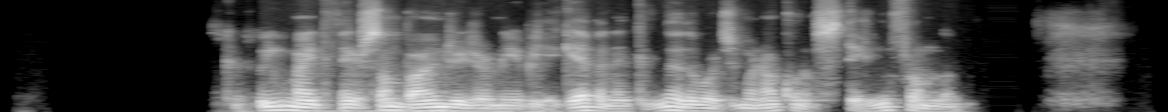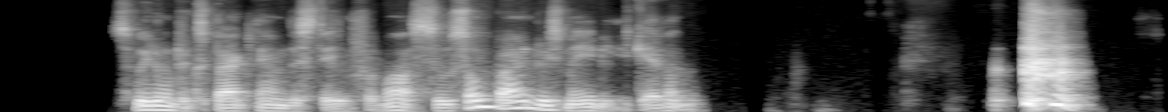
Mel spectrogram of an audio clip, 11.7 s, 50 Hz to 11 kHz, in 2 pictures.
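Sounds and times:
speech: 0:01.2 - 0:05.5, 0:06.5 - 0:09.5, 0:10.8 - 0:11.3
cough: 0:10.9 - 0:11.4.

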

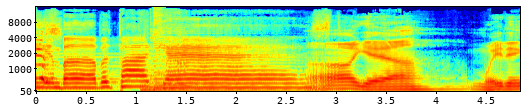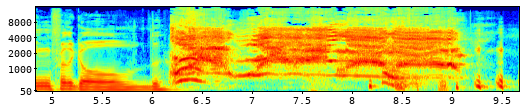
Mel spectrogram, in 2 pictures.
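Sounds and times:
speech: 0:00.1 - 0:06.6, 0:08.4 - 0:09.6
pug dog screaming: 0:06.2 - 0:09.2
laughter: 0:08.1 - 0:09.6.

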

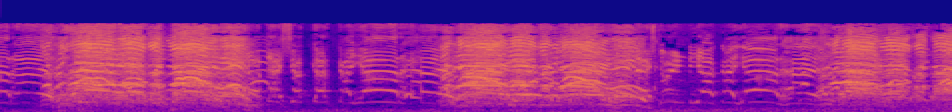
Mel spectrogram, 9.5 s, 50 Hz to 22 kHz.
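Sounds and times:
crowd of children chanting protest slogans outdoors outside the Quetta Press Club: 0:00.4 - 0:02.8, 0:04.4 - 0:06.6, 0:08.2 - 0:09.5.

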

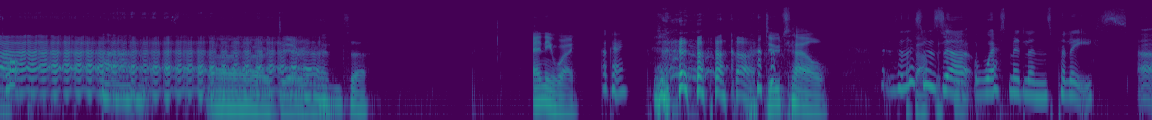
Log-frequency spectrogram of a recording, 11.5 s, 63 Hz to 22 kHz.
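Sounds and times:
laughter: 0:00.0 - 0:03.4, 0:06.6 - 0:08.1
person imitating a sheep bleat: 0:00.0 - 0:03.4
speech: 0:03.4 - 0:03.8, 0:05.4 - 0:11.5.

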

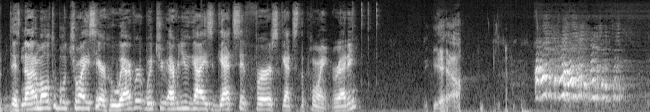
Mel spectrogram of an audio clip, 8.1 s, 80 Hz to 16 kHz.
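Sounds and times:
speech: 0:00.0 - 0:04.6, 0:05.4 - 0:05.8
wild turkey gobble with rattling throaty notes: 0:06.6 - 0:08.1.

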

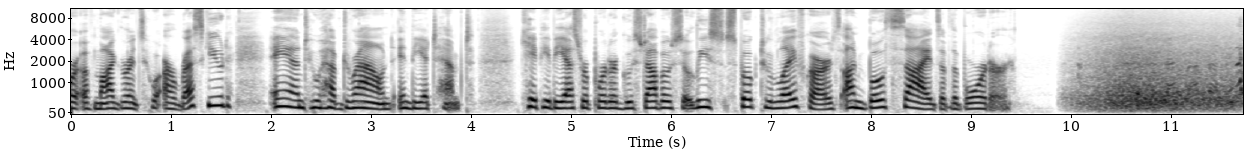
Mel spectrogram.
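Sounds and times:
speech: 0:00.0 - 0:10.2
ocean waves crashing on the shore: 0:09.9 - 0:11.7.

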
